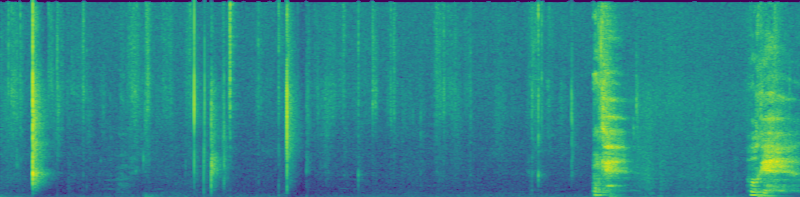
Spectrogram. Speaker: let me crack my toes ready okay let's grab this doll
